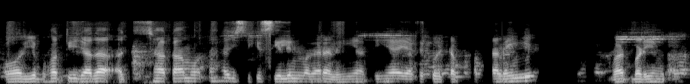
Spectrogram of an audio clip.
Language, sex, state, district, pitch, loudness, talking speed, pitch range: Hindi, male, Uttar Pradesh, Jyotiba Phule Nagar, 140 Hz, -18 LUFS, 225 wpm, 130-145 Hz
